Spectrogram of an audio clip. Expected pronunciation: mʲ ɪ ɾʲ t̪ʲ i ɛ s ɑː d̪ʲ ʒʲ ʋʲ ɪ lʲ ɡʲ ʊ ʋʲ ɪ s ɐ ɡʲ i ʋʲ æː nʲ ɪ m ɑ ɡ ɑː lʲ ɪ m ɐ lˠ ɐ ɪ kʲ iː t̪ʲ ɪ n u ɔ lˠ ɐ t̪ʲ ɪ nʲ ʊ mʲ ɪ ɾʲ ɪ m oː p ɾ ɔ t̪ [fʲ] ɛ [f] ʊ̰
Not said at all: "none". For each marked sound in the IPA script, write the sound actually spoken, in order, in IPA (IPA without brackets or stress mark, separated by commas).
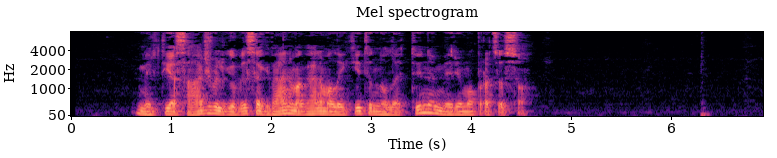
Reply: sʲ, s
